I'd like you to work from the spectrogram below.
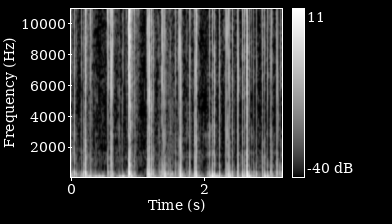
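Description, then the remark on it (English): Stiff plastic on a backpack is crinkled and handled, giving a loud, continuous stream of irregular crackles and rustles, with no one talking. “And then like this sort of plastic.”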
